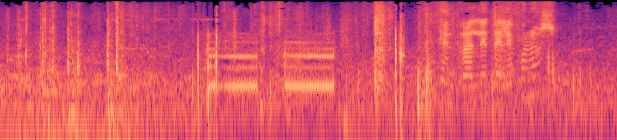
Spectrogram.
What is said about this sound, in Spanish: saca un papel y marca otro número.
